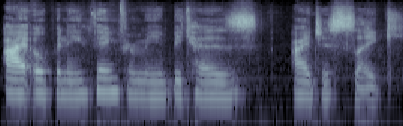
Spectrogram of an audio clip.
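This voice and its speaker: A woman's voice: fairly low pitch, flat delivery, unhurried, a bit bright. A young woman sharing her story in casual talk, with many fillers. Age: young adult. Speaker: guest. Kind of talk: casual testimony.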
